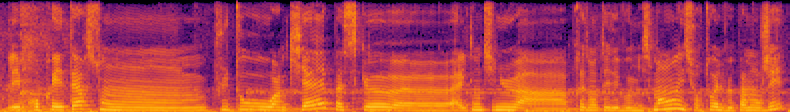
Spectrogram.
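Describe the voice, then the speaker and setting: A woman talks at a very slow pace with very even loudness. Music plays in the background, and the room echo is audible. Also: medium pitch for a woman, ordinary pitch variation. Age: 30s. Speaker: veterinarian. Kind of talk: documentary interview.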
